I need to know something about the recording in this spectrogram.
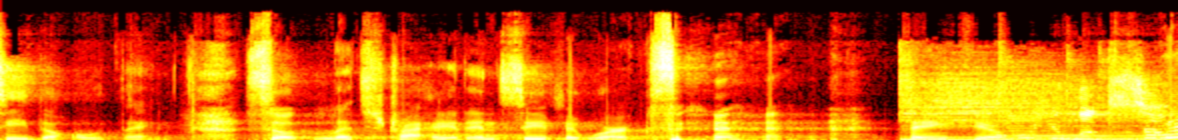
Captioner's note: laughs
